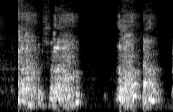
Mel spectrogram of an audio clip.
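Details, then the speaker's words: Two loose, wet coughs rattling with phlegm from an adult patient who reports coughing up a lot of phlegm and asks whether it is a chest infection; productive cough. "also since I read this I've been coughing up a lot of FL as you can hear yeah is that a chest infection"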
